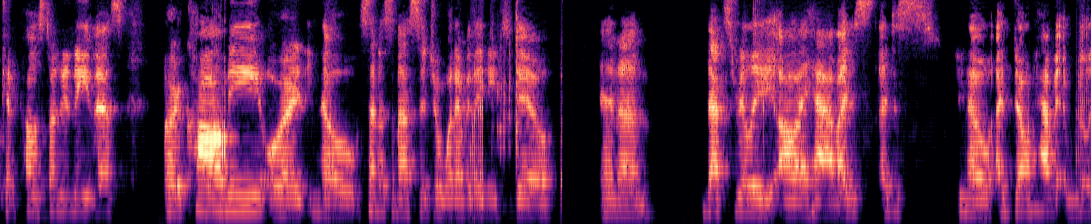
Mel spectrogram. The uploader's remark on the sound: This is a zoom chat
